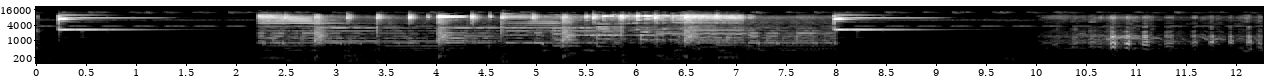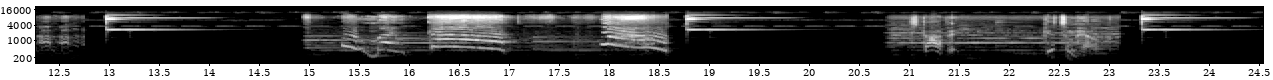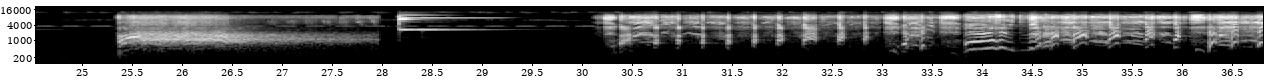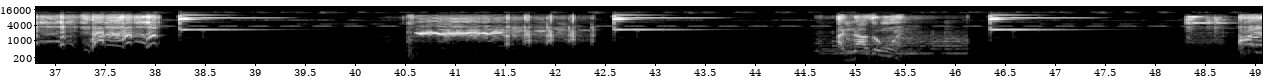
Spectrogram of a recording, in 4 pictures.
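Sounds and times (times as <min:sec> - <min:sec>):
man laughing: 0:10.1 - 0:12.8, 0:30.2 - 0:38.0, 0:40.5 - 0:42.4.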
